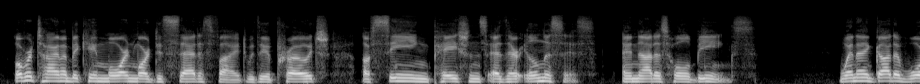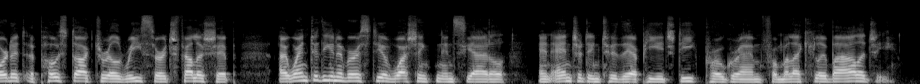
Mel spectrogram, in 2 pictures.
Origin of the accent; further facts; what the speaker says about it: Black Forest, Baden-Württemberg, Germany; I grew up in Germany, in a small town in the middle of the Black Forest.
